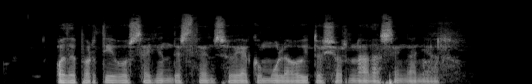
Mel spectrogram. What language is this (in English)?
Galician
